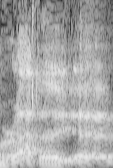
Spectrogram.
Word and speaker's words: Murata: Probably a pronunciation wrong there, no, but... – No, that's just spot on. Murata, Ryota Murata.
